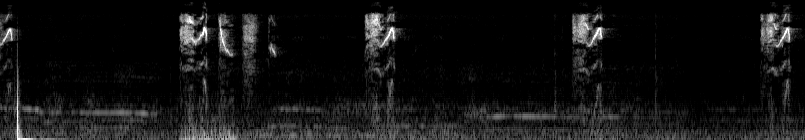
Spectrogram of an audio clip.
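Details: Pin-striped tit-babbler, a bird in the taming process and already singing after a day, gives brief high sharp chirp bursts, some doubled, spaced a second or two apart, after a sharp click at the start; quiet background hum.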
